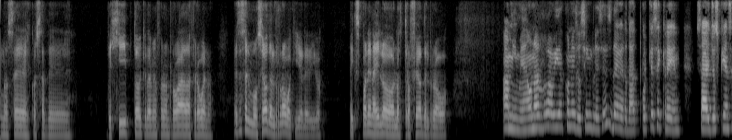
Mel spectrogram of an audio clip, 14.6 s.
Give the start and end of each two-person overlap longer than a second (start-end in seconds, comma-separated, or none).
none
